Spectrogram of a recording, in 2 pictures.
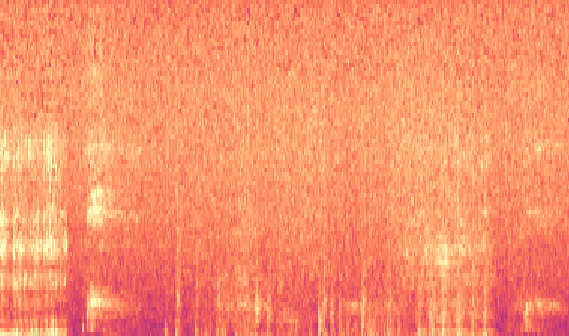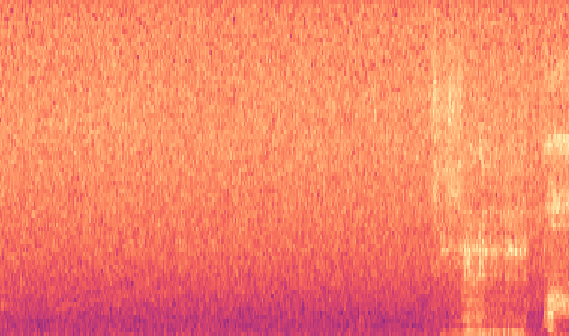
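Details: Snoring French Bulldog that also blows bubbles: a run of soft, rasping, uneven breaths over several seconds, then a quiet pause before the noisy snoring starts again.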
